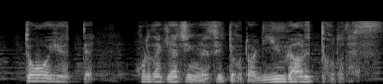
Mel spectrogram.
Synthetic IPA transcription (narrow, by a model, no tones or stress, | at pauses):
d̪̥o̞ːjɯ̟ːt̪ːe̞ | ko̞ɾe̞d̪ake̞jat͡ɕĩŋɡajasɨit̪ːe̞kot̪o̞βaɾʲijɯːɡaːɾɯ̟t̪ːe̞ko̞t̪o̞d̪e̞sɨ̥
